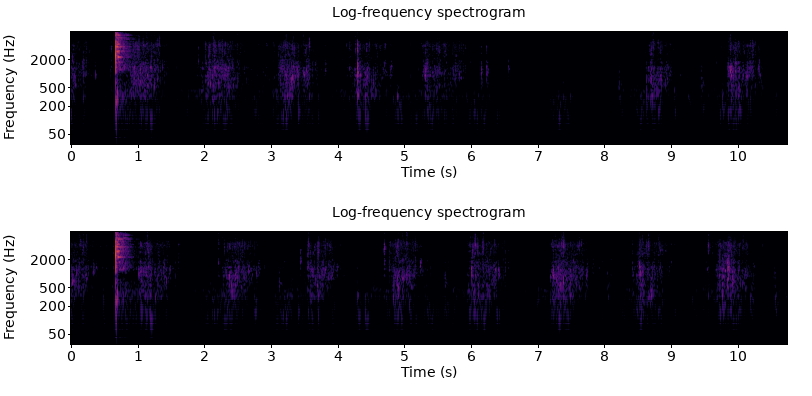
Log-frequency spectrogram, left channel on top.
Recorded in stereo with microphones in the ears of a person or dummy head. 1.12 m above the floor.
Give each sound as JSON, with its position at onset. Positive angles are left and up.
{"t": 0.7, "sound": "breaking glass", "side_deg": 0, "distance_m": 0.5}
